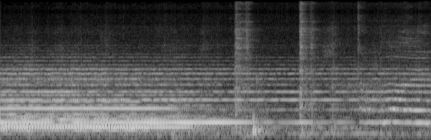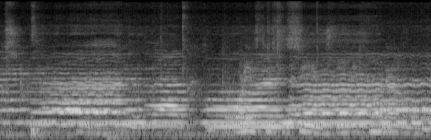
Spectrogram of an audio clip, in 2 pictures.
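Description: Keyboard accompaniment from a backing track holding sustained chords, then a solo voice comes in singing with vibrato about halfway through.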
